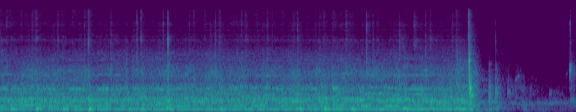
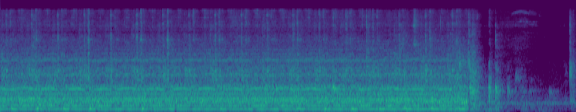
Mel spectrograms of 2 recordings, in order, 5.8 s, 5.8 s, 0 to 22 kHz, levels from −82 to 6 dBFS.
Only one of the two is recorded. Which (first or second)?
second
